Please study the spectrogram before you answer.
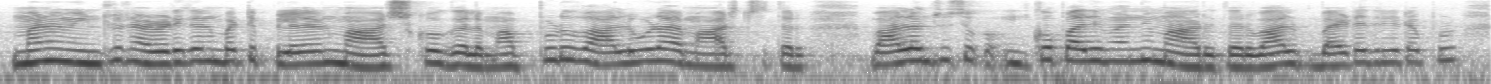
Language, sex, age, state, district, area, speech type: Telugu, female, 18-30, Telangana, Suryapet, urban, spontaneous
